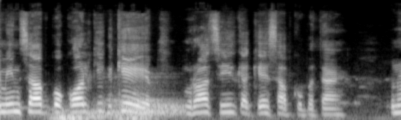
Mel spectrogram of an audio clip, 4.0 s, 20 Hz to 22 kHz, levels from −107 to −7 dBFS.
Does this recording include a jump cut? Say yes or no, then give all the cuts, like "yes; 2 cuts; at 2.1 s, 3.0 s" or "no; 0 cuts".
yes; 1 cut; at 1.0 s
